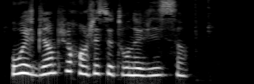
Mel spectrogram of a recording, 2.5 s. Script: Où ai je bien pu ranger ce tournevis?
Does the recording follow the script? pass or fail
pass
